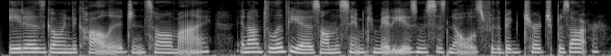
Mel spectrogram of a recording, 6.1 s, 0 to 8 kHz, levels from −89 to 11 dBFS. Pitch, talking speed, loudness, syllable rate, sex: 205 Hz, 245 wpm, -16 LUFS, 6.1 syllables/s, female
